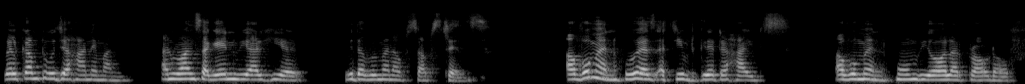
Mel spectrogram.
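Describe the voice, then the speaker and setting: A woman's voice: fairly high pitch, dark tone. A woman hosting a show, welcoming her guest in a formal, ceremonious manner. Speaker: host.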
